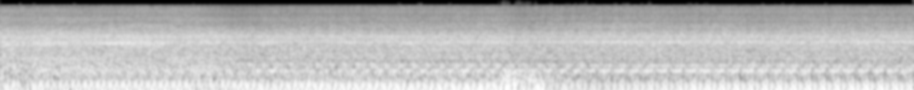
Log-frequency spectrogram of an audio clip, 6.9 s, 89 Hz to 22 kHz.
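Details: 1953 Ford flathead V8 not run for years, converted to a 12 V starter and coil, started by jumping the solenoid on an auxiliary gas can: a steady, even idle with a smooth low rumble and no knocks, misses or rattles.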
